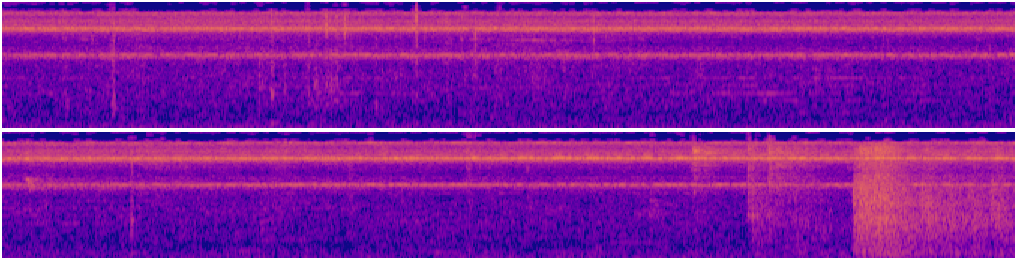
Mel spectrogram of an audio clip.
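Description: A small monkey chews and nibbles on grapes.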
